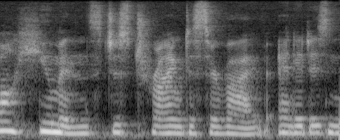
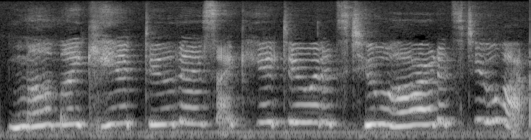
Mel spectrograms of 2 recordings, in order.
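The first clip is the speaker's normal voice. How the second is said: retold bawling. Calling mom in the middle of the night, bawling. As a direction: imitate bawling down the phone, very high. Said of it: "and just bawling".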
